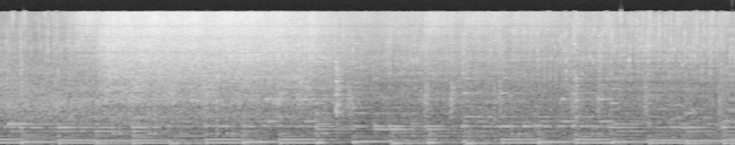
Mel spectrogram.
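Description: Tomato purée frying in hot oil over fried onions in a wok: a loud sizzle swells about a second in and eases after about four seconds into a gentler frying hiss as the mixture is stirred with a wooden spatula. Background music with a steady bass line plays throughout.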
